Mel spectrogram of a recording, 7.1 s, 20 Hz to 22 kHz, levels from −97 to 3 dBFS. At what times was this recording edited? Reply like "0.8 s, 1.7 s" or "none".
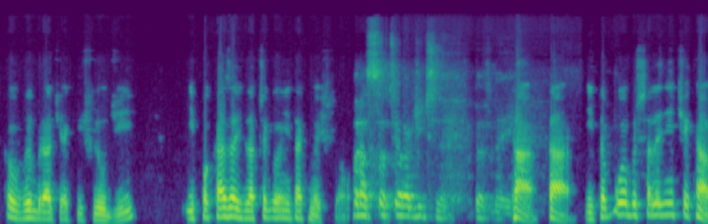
3.5 s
